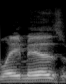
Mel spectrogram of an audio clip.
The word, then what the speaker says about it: Les Mis: Miz love l m and lay Miz rhymes with another one of your favorites Grizz go Grizz absolutely the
